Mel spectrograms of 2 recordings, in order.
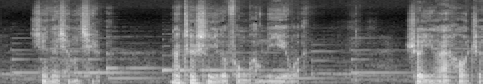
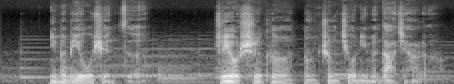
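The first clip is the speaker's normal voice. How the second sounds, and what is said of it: Solemn, grave voice. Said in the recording (Chinese): “用一种庄严的声音说”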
